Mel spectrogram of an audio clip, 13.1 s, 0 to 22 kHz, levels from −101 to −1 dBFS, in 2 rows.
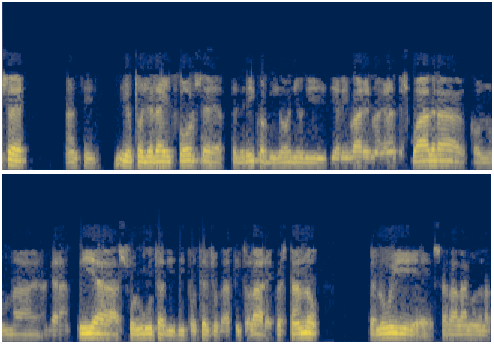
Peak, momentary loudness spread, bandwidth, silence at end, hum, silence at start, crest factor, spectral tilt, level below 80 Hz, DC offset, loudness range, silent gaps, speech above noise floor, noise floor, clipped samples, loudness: -2 dBFS; 17 LU; 3.9 kHz; 0.05 s; none; 0 s; 18 dB; -5.5 dB/octave; -60 dBFS; under 0.1%; 4 LU; none; 70 dB; -90 dBFS; under 0.1%; -20 LUFS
